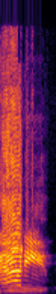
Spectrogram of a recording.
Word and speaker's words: Addie: Addie with 2 D's rhymes with daddy.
